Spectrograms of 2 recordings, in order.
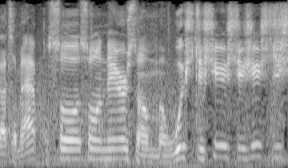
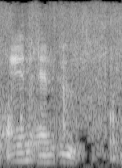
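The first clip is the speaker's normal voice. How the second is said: slow, lower Canadian "oot" for out; mock Canadian accent; 6 semitones lower, 4 dB quieter, much slower than usual. Shown as a demonstration. Showing how you speak Canadian, mock Canadian accent. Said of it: "that's how you speak Canadian".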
